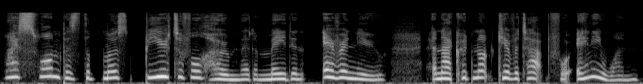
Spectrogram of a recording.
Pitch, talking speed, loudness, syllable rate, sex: 270 Hz, 205 wpm, -17 LUFS, 5.1 syllables/s, female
